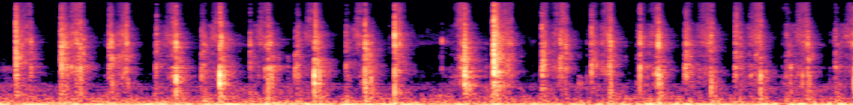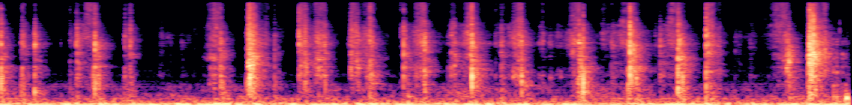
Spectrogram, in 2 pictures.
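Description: Tarot cards being cut and shuffled, close and alone, in a long run of rapid crisp riffling flicks with short pauses between bursts.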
